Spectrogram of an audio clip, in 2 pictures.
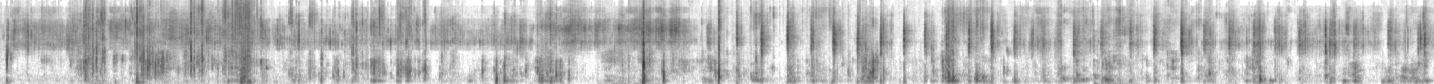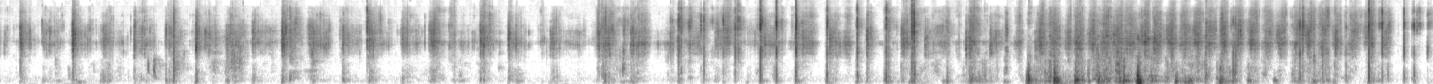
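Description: Paper or plastic crinkles and rustles close to a microphone.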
